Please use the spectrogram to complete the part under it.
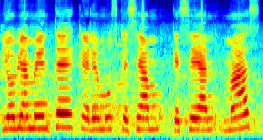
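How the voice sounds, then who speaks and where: A woman with a Mexican accent speaks high-pitched at a press conference. She delivers her statement in short, separated phrases. The room around her is full of people. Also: fairly even intonation, normal speed, a crowd in the background. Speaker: municipal official speaking to press. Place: crowded indoor room. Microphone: press microphones on table.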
